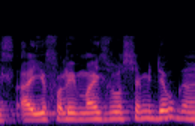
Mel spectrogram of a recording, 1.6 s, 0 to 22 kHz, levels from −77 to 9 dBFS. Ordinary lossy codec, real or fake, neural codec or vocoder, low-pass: none; real; none; none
